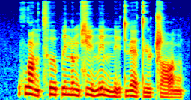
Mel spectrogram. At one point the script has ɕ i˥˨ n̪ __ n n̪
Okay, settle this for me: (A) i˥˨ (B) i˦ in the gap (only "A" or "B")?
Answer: A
